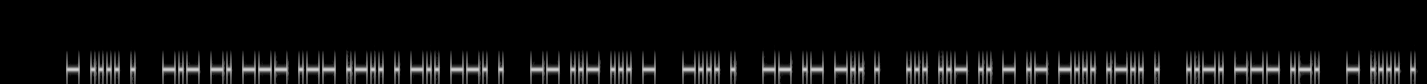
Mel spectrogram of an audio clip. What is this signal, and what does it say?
Morse code, heard as a keyed tone, about 30 wpm, 700 Hz. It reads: THE KNOWLEDGE MUST BE MADE SUITABLE FOR THE
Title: Sentences from Top 1400 Words 30wpm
